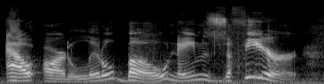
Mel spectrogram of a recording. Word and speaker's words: Zephyr: Let's take out our little bow named Zafir. I know it's pronounced Zephyr.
